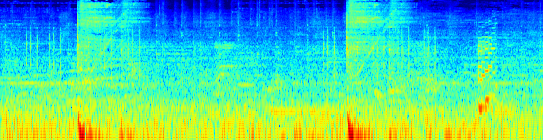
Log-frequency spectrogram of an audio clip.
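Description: Aristocrat Karma Kat video slot machine sounds: electronic game music with two sudden bursts of a spin sound effect, each a low thump with a bright hiss, about four seconds apart as the reels are spun. A short chime follows near the end.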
